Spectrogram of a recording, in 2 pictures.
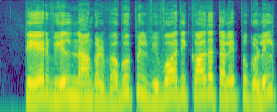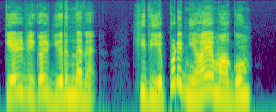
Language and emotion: Tamil, angry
